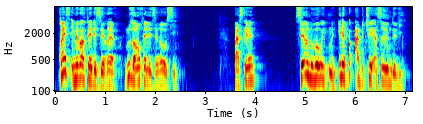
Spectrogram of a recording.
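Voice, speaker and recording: A husky, slightly high-voiced middle-aged man from Cameroon, native English speaker, delivering an impassioned address in French. He stresses his points, repeats phrases and trips over words as he defends his artist. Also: lively intonation, brisk, a bit bright. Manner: emphatic, repeats himself, stumbles over words. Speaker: artist manager.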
